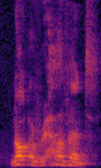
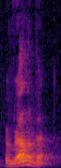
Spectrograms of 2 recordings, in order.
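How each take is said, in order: First: "Not" punched and set apart before "irrelevant", higher; stress on not. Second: Said in the usual way. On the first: Shown as a demonstration. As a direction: correct yourself by leaning hard on "Not".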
